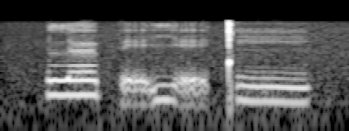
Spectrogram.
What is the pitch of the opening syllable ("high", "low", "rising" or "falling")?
high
